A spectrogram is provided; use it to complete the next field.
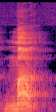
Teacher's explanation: இந்த ம என்ற எழுத்தும் உதடுகள் இரண்டும் இணைகின்றன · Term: ஓஸ்டஜ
